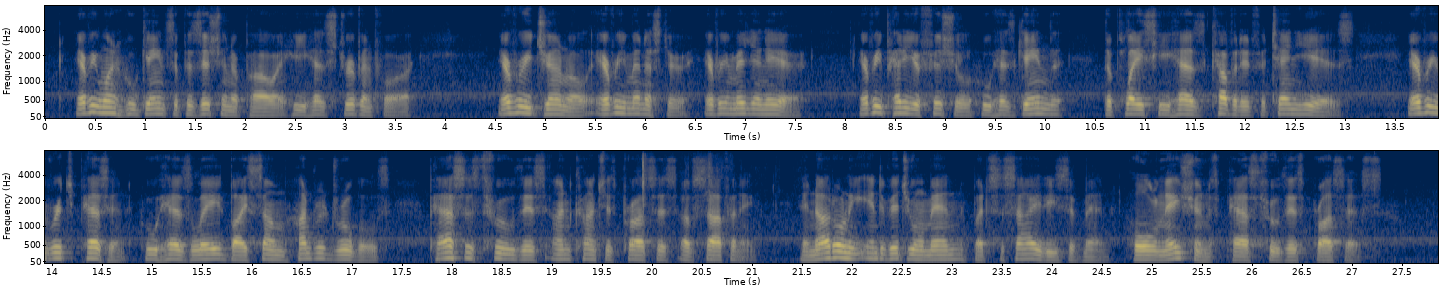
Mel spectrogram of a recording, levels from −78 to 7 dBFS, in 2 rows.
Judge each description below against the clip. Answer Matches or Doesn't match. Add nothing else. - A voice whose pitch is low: Matches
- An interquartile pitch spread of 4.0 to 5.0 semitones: Doesn't match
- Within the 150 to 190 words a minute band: Doesn't match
